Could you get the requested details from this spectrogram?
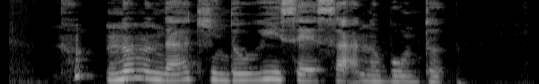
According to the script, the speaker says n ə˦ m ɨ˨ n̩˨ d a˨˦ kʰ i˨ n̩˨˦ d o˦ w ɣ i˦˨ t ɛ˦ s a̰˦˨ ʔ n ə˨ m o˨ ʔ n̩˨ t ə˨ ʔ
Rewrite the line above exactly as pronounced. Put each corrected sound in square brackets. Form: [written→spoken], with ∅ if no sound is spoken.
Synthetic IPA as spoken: n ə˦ m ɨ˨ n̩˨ d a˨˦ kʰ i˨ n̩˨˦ d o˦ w ɣ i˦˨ [t→s] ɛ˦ s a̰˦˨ ʔ n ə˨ [m→b] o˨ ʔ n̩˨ t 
